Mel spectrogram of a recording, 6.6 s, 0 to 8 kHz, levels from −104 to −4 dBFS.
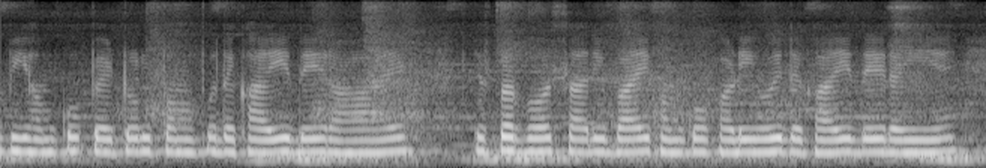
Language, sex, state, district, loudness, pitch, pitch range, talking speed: Hindi, female, Uttar Pradesh, Ghazipur, -26 LUFS, 195 Hz, 190-200 Hz, 180 wpm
